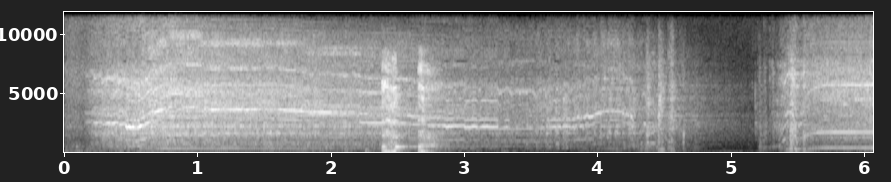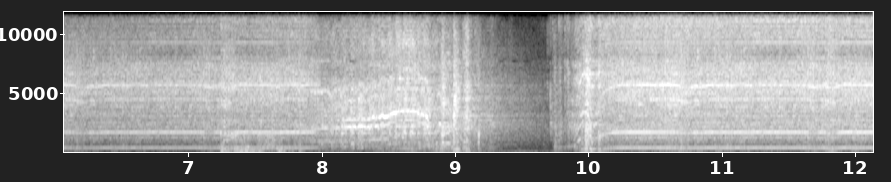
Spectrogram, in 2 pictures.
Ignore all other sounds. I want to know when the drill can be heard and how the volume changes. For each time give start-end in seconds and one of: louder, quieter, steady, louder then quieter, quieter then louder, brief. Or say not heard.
0.0-12.0 quieter then louder.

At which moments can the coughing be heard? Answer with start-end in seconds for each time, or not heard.
1.6-2.9, 7.2-7.8.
